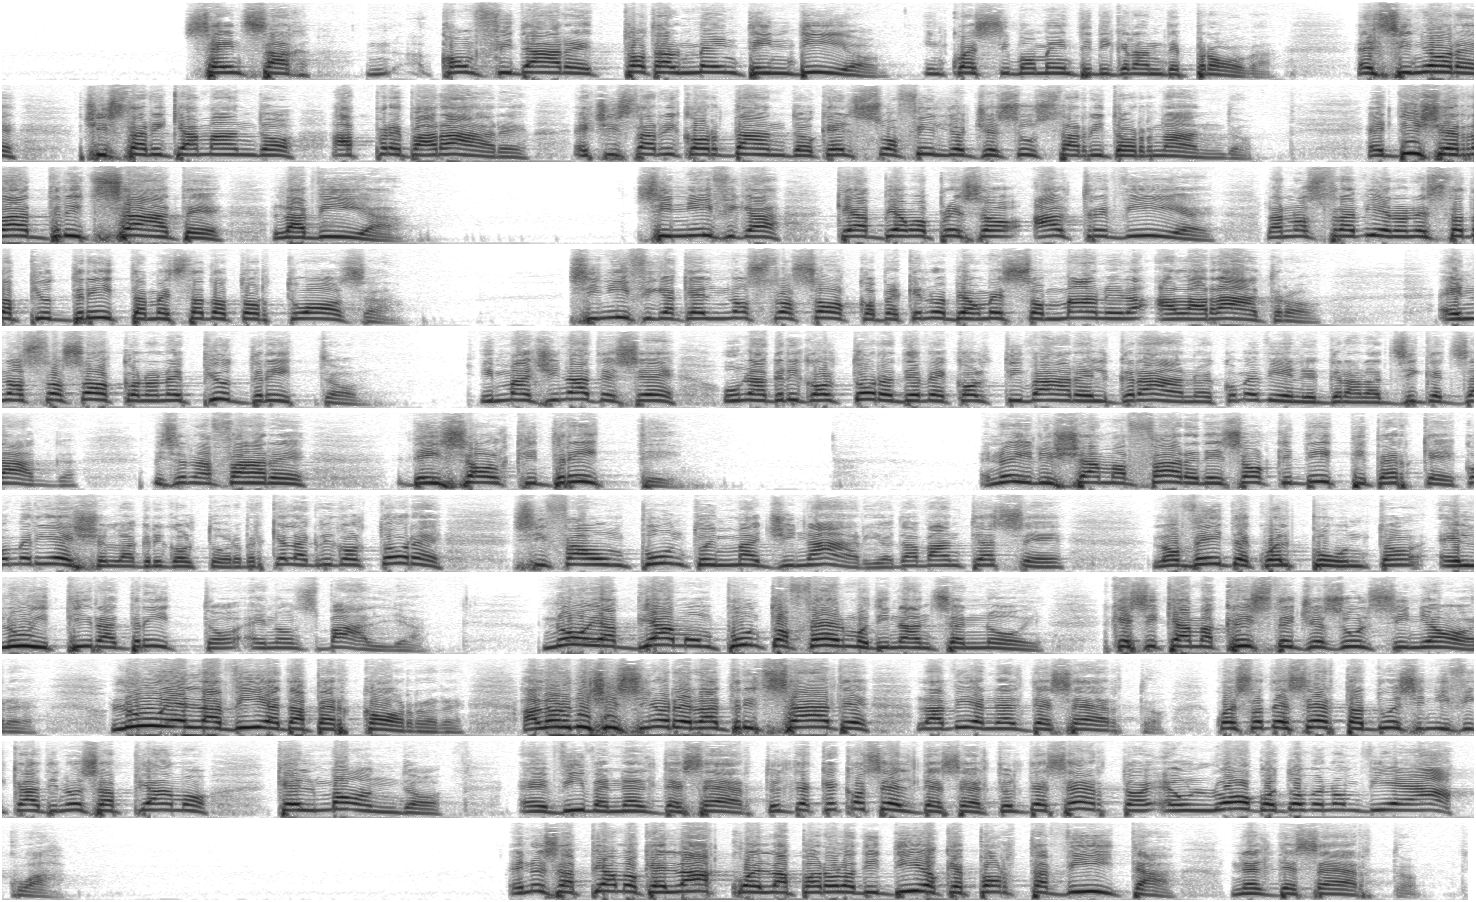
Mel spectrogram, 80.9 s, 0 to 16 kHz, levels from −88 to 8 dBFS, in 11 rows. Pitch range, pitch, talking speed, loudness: 215-270 Hz, 245 Hz, 145 wpm, -12 LUFS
